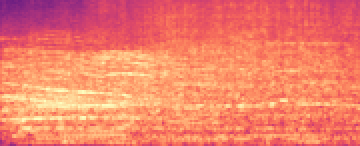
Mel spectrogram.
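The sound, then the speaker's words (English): A jeep engine revs steadily and loudly, its droning pitch creeping slightly upward over a dense rumbling roar, with no talking. “So you're in your Jeep.”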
